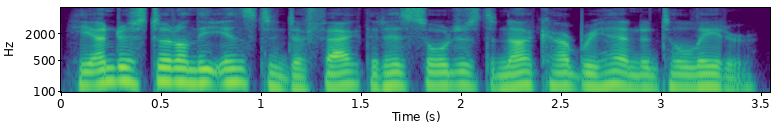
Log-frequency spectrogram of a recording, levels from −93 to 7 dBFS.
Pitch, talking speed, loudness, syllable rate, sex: 130 Hz, 255 wpm, -18 LUFS, 6.7 syllables/s, male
